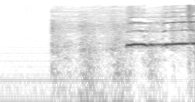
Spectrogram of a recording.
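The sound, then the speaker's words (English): A freight train rumbles in with a hissing, rushing roar, then a loud, steady whistle sounds and holds over the rolling noise until the end. “Did you ever hear of a freight train in hell?”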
